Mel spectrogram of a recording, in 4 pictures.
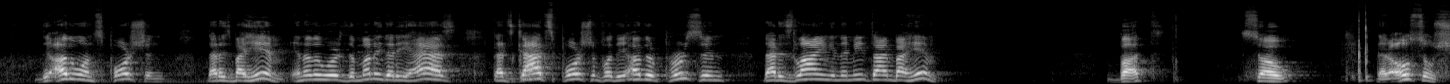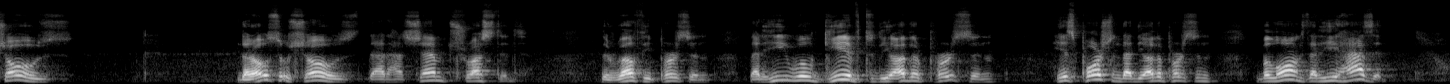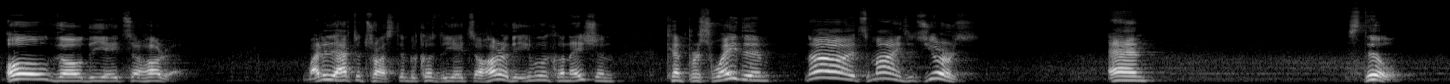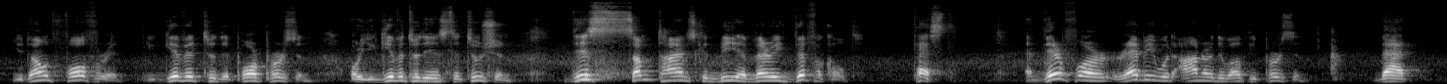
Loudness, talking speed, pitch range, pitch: -18 LUFS, 130 wpm, 160-230 Hz, 185 Hz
